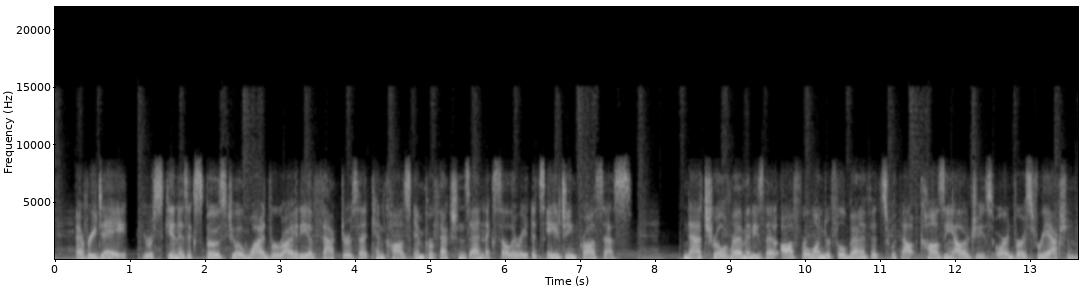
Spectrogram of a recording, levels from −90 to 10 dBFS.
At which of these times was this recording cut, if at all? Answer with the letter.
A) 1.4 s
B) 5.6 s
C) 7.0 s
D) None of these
C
